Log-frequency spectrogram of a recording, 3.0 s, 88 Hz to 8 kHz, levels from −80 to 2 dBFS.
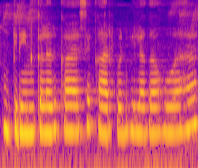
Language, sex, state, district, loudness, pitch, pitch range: Hindi, female, Chhattisgarh, Raipur, -13 LUFS, 235 Hz, 230-240 Hz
